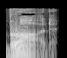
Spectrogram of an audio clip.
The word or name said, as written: broad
